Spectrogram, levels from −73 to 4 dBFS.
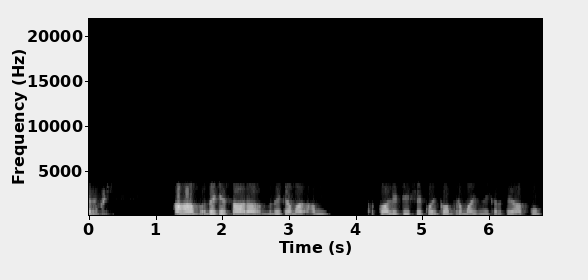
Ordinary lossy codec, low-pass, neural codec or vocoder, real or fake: AAC, 32 kbps; 3.6 kHz; none; real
